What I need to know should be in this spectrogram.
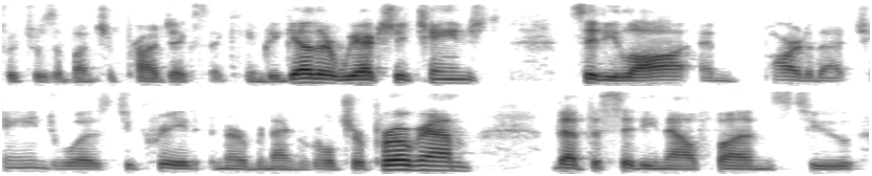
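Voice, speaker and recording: A man answering interview questions as a professor, explaining at length in a measured way with frequent fillers. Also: lowish voice, a bit bright, muffled recording.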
